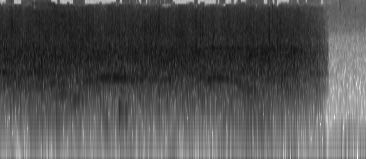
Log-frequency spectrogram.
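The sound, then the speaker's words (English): An audience applauds to welcome a guest, with dense, even clapping that holds steady for about three seconds and then stops abruptly. “Okay, so let's give it all up for Kiyoshilia.”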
